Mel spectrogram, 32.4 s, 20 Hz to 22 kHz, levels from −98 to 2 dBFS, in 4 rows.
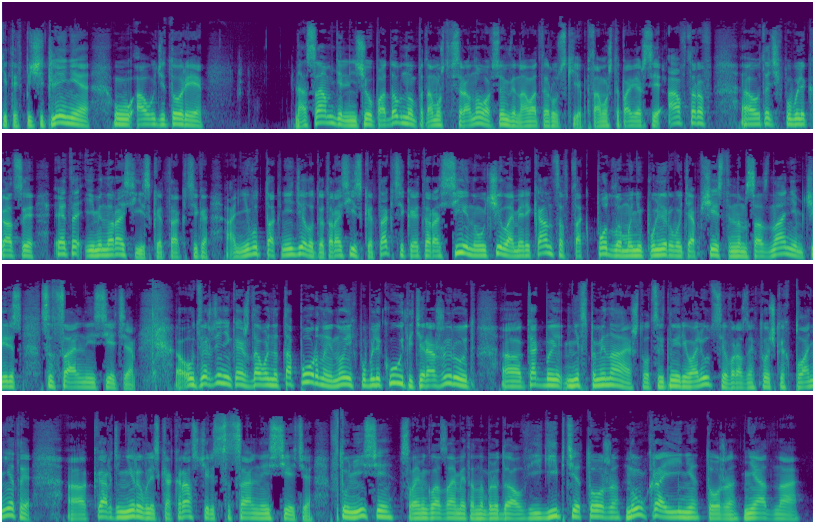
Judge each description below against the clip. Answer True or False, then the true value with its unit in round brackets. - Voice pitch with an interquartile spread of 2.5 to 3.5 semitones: False (5.2 semitones)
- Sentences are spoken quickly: True (170 wpm)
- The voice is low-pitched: True (125 Hz)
